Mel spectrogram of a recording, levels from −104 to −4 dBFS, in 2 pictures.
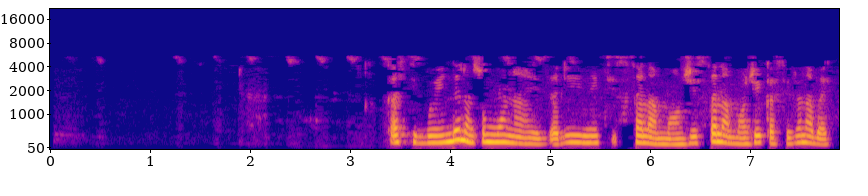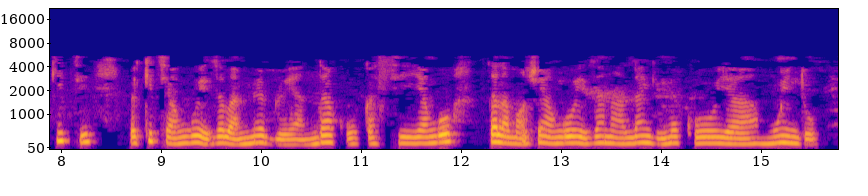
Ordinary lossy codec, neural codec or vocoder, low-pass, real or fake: MP3, 24 kbps; none; 5.4 kHz; real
